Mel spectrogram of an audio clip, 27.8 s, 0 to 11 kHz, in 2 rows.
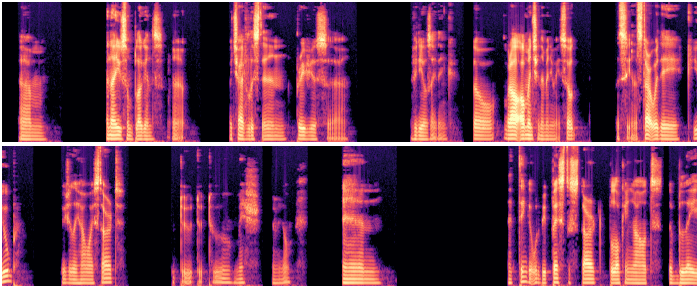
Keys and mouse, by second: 8.0-12.2 middle drag, 12.9 shift+a.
